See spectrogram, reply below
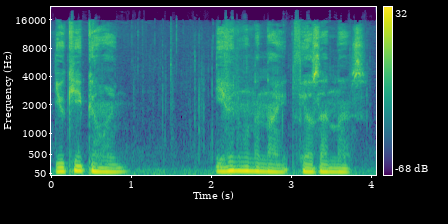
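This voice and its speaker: A man playing an ancient, protective male vampire in a soft-spoken comfort roleplay, speaking in a breathy, hushed, deliberate and soothing way. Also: low voice, steady tone, exaggerated voice. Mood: tender, reassuring. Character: ancient male guardian vampire, protective, tender, world-weary.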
